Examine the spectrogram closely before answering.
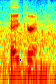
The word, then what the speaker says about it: Akron: I certainly have that Akron Akron rhymes with apron now forget it Akron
